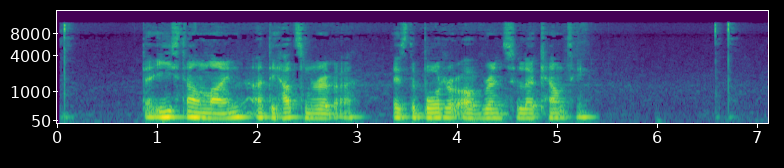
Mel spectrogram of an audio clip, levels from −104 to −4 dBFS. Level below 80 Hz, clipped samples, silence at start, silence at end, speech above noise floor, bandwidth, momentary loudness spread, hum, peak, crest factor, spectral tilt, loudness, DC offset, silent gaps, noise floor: -52 dBFS; under 0.1%; 0.05 s; 0.4 s; 47 dB; 11.5 kHz; 18 LU; none; -2 dBFS; 18 dB; -6.5 dB/octave; -19 LUFS; under 0.1%; none; -64 dBFS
